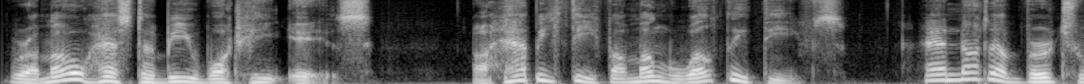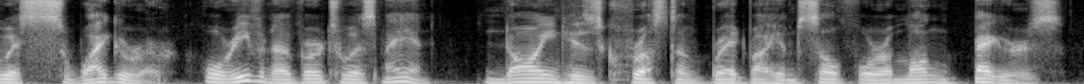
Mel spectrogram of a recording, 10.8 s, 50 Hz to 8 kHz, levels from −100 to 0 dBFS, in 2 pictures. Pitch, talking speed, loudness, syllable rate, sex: 115 Hz, 175 wpm, -18 LUFS, 5.0 syllables/s, male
